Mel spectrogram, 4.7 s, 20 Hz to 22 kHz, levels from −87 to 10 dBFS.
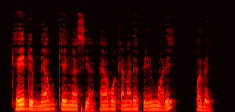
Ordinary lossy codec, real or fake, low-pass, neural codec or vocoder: MP3, 96 kbps; real; 14.4 kHz; none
